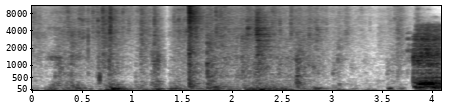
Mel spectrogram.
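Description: Footsteps thud quickly across a hard floor.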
